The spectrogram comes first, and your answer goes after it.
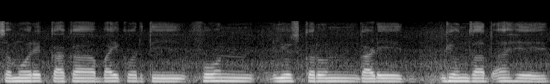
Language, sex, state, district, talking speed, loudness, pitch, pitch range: Marathi, male, Maharashtra, Pune, 130 wpm, -15 LUFS, 145 Hz, 140-150 Hz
